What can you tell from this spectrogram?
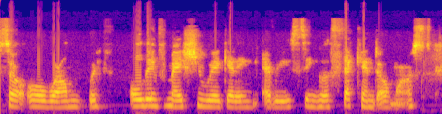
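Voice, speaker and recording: A woman with an Austrian accent speaks at a fairly quick pace, her loudness very even throughout. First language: German. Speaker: digital marketing agency founder. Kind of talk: podcast interview. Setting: podcast.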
